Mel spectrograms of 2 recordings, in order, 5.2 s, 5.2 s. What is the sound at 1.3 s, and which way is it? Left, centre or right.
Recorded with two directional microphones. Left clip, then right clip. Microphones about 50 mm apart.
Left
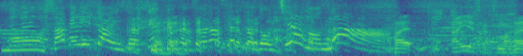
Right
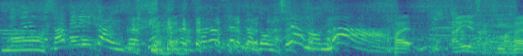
Speech, centre.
